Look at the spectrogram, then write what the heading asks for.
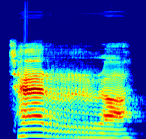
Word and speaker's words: terra: Terra, double R is definitely rolled. Open E on the stress.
